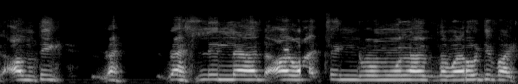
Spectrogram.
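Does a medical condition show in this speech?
Yes: spastic quadriplegic cerebral palsy; able to communicate, stutters a lot, worse when distracted by several things.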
